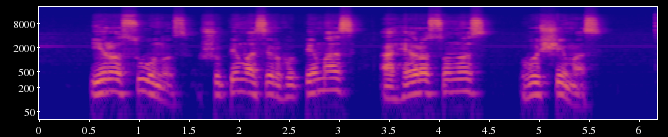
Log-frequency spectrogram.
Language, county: Lithuanian, Panevėžys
